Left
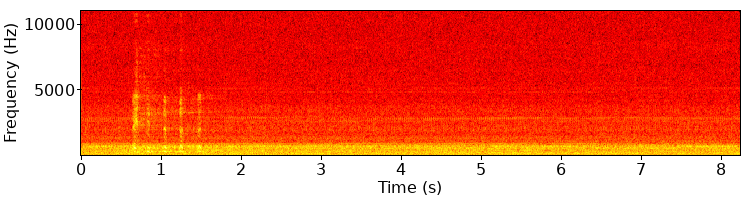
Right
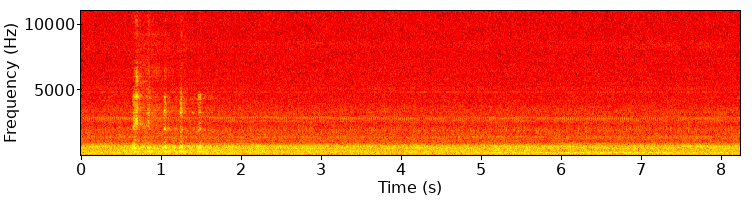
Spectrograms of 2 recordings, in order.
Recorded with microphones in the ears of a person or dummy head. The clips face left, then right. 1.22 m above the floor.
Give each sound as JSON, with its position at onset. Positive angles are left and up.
{"t": 0.6, "sound": "a giggle", "side_deg": 25, "distance_m": 1.5}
